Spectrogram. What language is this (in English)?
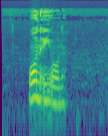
Serbian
